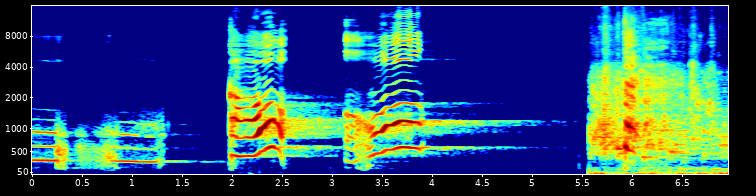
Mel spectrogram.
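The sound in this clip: Water splashes as a face is dipped into a pool in a video game, a burst of bright, noisy spray near the end that follows a few gliding, tonal, voice-like sounds.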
